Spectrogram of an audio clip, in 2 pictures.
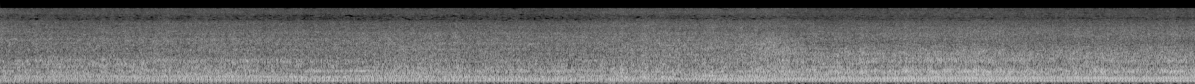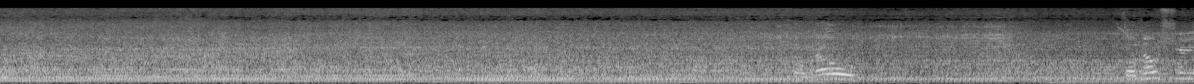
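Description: Gravely ZT HD 52 zero-turn mower engine fitted with an anti-vibration kit runs steadily at half throttle, a close, even drone with a slight pitch shift partway through and a brief knock near the end.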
